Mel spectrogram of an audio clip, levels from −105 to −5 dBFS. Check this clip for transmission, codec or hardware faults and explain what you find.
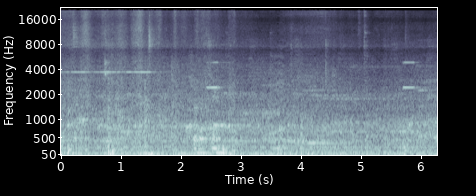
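Two bursts of lost LE Audio frames, at 3.61–3.71 s and 5.28–5.36 s. The Bluetooth decoder concealed about 70 ms and 40 ms of gaps, scattered in short runs, by reusing the last spectrum with randomised signs. Tones smear into brief noise, visible as grainy, blurred vertical patches on a spectrogram.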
